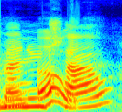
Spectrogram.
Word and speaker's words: Manu Chao: Eh ben, c'est Manu Chao. Ça se prononce comme ça? – Manu Chao. – Oh, oui. Manu.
